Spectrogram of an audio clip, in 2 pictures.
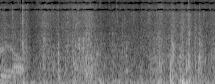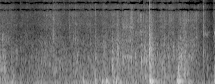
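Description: Plastic bags rustle and crinkle as they are pulled out.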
